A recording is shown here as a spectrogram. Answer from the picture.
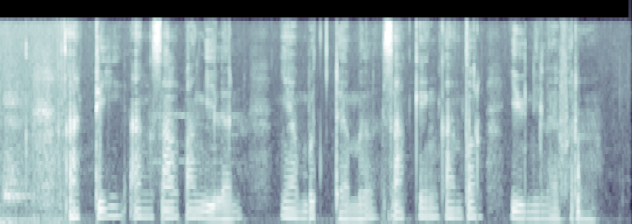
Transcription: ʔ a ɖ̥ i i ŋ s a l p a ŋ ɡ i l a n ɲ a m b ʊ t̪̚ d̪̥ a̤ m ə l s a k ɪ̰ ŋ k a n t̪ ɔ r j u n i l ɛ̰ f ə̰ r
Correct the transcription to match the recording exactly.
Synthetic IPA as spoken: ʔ a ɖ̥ i a ŋ s a l p a ŋ ɡ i l a n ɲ a m b ʊ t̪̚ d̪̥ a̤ m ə l s a k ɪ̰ ŋ k a n t̪ ɔ r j u n i l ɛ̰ f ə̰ r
